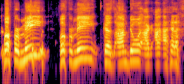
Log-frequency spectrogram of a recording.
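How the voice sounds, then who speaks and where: A man talking loudly and excitedly in a casual online group chat, rambling and restarting his sentences, with his desk mic a couple of feet from his face. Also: high voice, unhurried, a little hiss or hum. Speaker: crypto trader guest. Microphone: desk mic about two feet from face.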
